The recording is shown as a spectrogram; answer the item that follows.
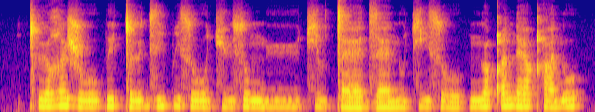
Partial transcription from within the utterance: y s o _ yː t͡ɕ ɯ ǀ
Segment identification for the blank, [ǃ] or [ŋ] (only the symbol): ŋ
